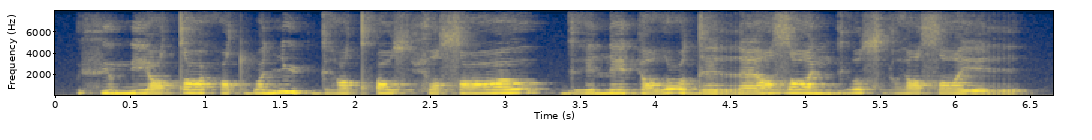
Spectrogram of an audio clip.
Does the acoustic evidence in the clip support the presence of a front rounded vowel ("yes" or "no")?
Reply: yes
